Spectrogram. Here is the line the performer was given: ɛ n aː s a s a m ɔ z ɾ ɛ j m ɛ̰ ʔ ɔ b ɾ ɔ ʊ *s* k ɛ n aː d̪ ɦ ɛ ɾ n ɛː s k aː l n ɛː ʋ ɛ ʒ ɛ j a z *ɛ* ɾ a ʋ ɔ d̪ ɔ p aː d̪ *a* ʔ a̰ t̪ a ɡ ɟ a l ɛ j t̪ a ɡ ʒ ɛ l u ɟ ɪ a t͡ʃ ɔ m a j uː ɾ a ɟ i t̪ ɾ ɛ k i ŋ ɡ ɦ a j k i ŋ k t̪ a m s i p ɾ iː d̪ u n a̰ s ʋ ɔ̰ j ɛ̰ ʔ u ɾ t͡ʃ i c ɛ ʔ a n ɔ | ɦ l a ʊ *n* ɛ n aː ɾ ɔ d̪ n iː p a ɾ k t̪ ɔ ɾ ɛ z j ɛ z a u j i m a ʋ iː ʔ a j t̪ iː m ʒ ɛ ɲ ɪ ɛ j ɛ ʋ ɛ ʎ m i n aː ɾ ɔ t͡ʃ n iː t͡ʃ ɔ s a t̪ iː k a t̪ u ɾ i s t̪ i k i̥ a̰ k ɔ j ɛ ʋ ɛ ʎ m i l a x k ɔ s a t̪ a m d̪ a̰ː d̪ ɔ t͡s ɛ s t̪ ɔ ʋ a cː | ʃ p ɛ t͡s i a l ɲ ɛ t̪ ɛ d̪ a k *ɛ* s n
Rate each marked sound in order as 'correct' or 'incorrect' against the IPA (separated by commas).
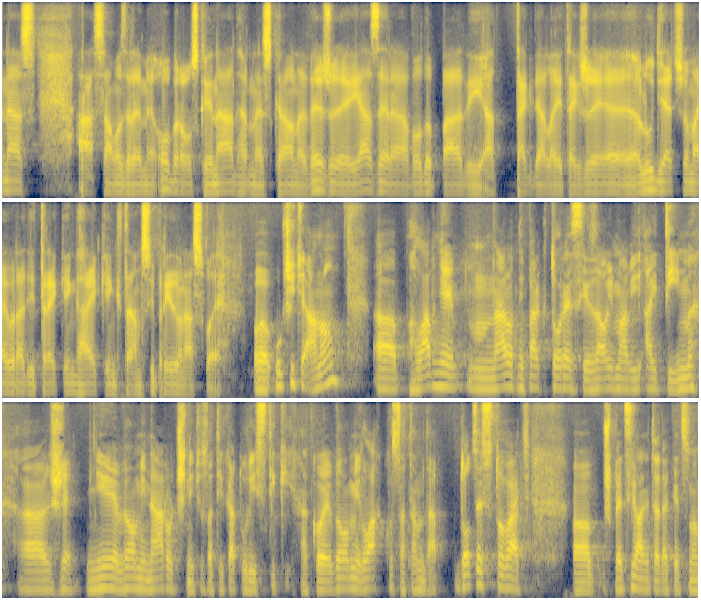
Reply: correct, correct, incorrect, incorrect, correct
